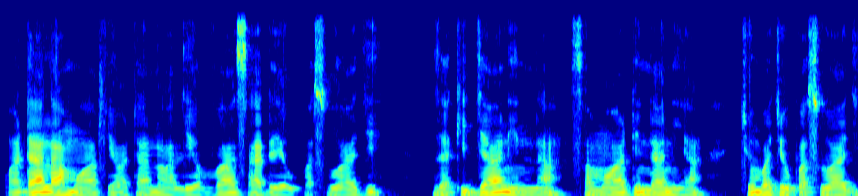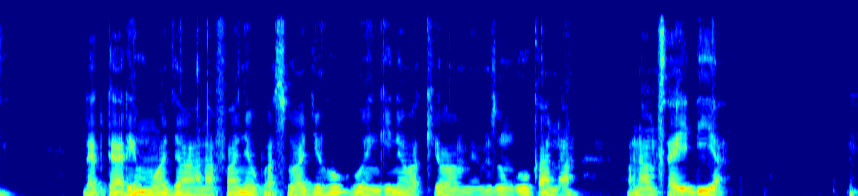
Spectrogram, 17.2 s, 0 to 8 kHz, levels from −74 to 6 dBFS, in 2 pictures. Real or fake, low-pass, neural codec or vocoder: real; 7.2 kHz; none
